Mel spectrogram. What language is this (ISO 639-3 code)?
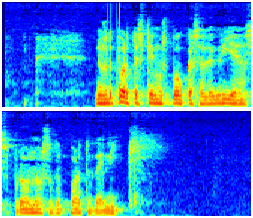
glg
